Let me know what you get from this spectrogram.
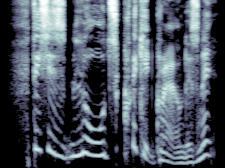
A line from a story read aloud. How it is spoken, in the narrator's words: snapped Arthur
